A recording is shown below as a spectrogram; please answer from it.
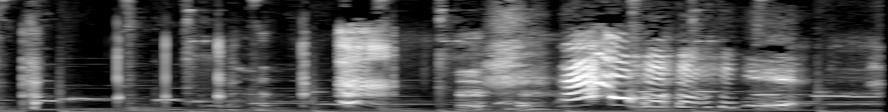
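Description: A toddler laughing in a quick run of giggles, loudest in the second half, over background music.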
